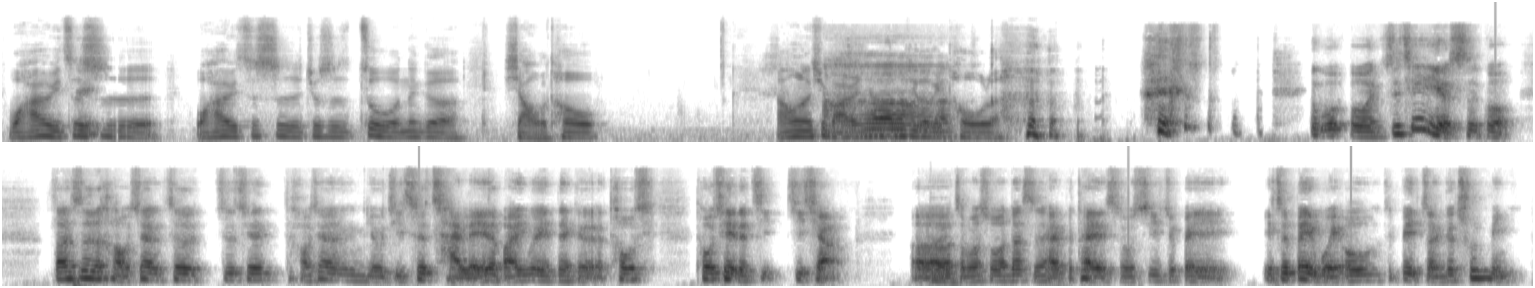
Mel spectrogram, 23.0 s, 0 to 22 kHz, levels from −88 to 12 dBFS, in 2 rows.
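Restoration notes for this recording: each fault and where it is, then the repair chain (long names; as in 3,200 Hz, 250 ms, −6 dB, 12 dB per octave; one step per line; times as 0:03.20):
0:11.20: click −11 dBFS
0:14.61: click
0:19.93: click −10 dBFS
0:21.60: click −6 dBFS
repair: click removal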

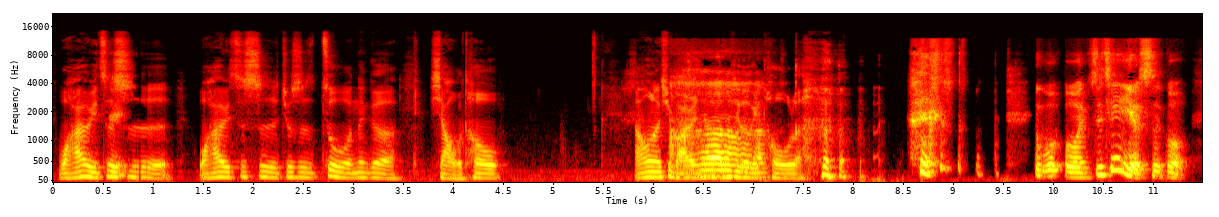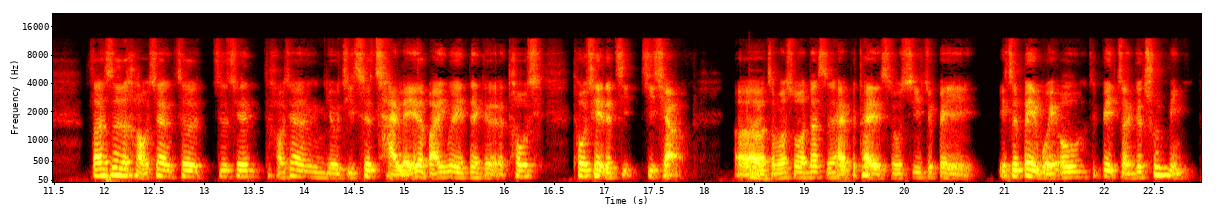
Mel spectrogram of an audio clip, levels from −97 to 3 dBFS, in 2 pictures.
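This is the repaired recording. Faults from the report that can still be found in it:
none of them is left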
